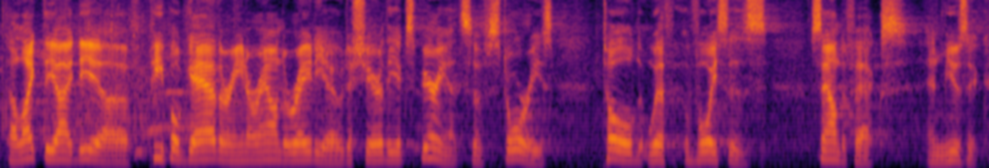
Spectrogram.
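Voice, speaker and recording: Male host, reverberant theater hall, higher-than-average pitch, formal measured delivery, live stage introduction. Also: a bit bright, a little hiss or hum. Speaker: producer and host. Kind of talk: live stage introduction to a radio drama broadcast.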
